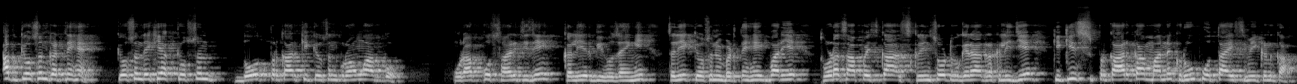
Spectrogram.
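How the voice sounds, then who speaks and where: A man's voice: high voice, a little mellow. A man teaching a maths class online, talking to his students in a chatty, repetitive way as he works at a board. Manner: chatty and repetitive, addresses students as friends and lectures them about attendance. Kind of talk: online exam-prep lecture. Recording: echoey room, slightly dull sound.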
